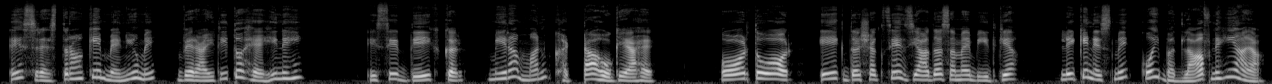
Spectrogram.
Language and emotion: Hindi, disgusted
